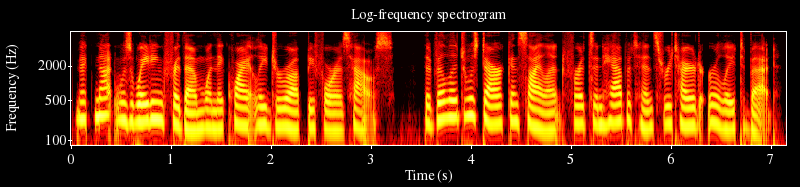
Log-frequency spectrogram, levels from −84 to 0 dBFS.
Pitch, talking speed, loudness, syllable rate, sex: 195 Hz, 220 wpm, -18 LUFS, 6.2 syllables/s, female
